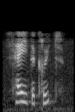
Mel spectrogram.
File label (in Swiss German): "heide krut", Bas Rhin; vin; bruyère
